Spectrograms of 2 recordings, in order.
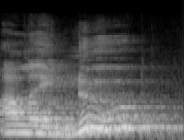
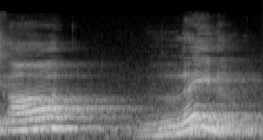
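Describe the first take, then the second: First: "Aleinu" drawn out, landing on NU; stress on final syllable. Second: "Aleinu" very slowly, LEI stressed and high; stress on middle syllable. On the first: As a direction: wrongly hit the last syllable of "Aleinu". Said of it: "It's not Aleinu". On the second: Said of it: "emphasis is on any other syllable". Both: Shown as a demonstration.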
